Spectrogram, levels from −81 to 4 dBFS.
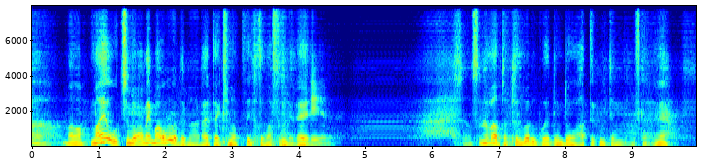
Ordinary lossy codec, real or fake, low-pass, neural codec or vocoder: none; fake; none; codec, 16 kHz, about 1 kbps, DyCAST, with the encoder's durations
